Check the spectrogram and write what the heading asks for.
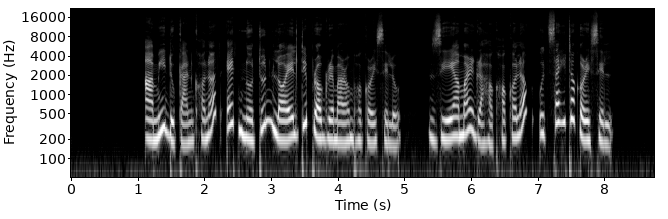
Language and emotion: Assamese, happy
